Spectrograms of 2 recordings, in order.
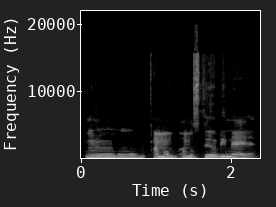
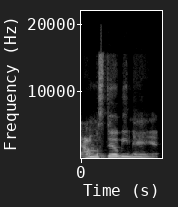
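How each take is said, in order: First: A quick low grumble of still be mad; murmured aside, as if to herself; softer, faster mutter to herself. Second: Said in the usual way. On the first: Real, not acted. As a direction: drop the volume and rush it under her breath. Repeats that she'll stay mad.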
